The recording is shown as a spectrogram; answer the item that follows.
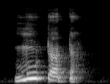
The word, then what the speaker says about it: Moutata: Voyez-vous, il y a une manière de prononcer, c'est-à-dire qu'il y a des consonnes où on met l'accent. Par contre, le M et le N, c'est des lettres molles. Voilà pourquoi il y a une certaine mollesque, ou comment on a dit ça en français. Il faut le prononcer de manière doux. Mou-ta-ta. Parce que ta, ka, c'est des lettres fortes.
